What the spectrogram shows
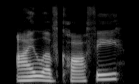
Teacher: But if you say, "I love coffee," by stressing coffee, you might be contrasting it with another drink, perhaps suggesting you love coffee but not tea.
